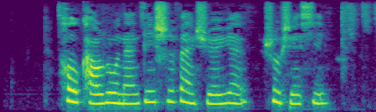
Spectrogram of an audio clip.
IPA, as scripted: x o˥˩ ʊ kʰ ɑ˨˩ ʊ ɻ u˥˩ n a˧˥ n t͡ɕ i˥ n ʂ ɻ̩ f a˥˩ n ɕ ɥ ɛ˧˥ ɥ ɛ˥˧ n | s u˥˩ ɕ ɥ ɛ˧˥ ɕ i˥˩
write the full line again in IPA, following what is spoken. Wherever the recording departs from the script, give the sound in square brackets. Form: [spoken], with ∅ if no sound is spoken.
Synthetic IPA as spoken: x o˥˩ ʊ kʰ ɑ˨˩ ʊ ɻ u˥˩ n a˧˥ n t͡ɕ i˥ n ʂ ɻ̩ f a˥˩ n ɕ ɥ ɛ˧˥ ɥ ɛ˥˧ n | [ʂ] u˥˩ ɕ ɥ ɛ˧˥ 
